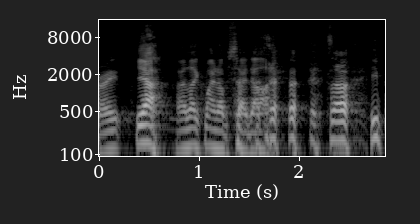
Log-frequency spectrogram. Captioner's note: laughing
